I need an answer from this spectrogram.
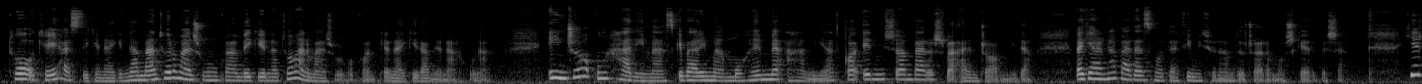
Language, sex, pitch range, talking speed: English, female, 165-255 Hz, 195 wpm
